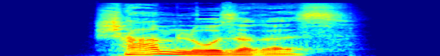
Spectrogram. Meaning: strong/mixed nominative/accusative neuter singular comparative degree of schamlos
- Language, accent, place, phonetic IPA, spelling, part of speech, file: German, Germany, Berlin, [ˈʃaːmloːzəʁəs], schamloseres, adjective, De-schamloseres.ogg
